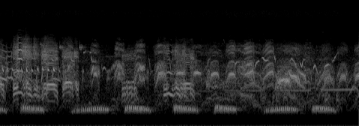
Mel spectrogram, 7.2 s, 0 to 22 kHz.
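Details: Recorded on 26 July 2020 from the car park at RSPB Frampton Marsh reserve, a European turtle dove gives a steady run of low, rolling purrs, about seven in seven seconds. Busy, varied calls from other birds fill the background.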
